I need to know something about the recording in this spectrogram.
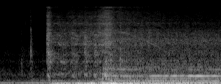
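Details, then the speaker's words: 2011 Jeep Wrangler 3.8L that had misfire and camshaft sensor codes (P0340, P0344, P2305) despite new coil pack, injector and plugs, after replacement ECU fitted: quick crank, steady even idle, no stumble, no check engine light. "look how smooth that started up. Look at that. And no check engine light."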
